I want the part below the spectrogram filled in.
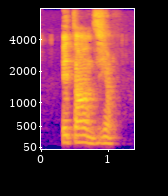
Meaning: inflection of étendre: 1. first-person plural imperfect indicative 2. first-person plural present subjunctive
- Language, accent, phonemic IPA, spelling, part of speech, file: French, Canada, /e.tɑ̃.djɔ̃/, étendions, verb, LL-Q150 (fra)-étendions.wav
